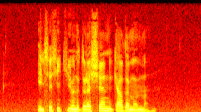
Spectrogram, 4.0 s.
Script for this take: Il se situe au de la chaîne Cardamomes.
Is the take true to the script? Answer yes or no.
yes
